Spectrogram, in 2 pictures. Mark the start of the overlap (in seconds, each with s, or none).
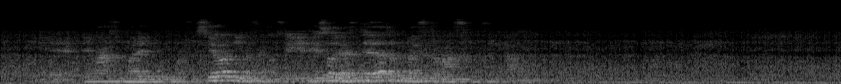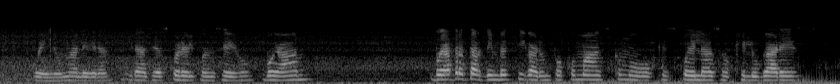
none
